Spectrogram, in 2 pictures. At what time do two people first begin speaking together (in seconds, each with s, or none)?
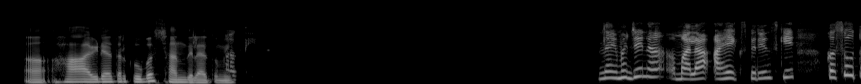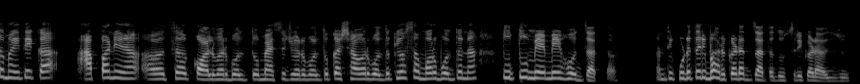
none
